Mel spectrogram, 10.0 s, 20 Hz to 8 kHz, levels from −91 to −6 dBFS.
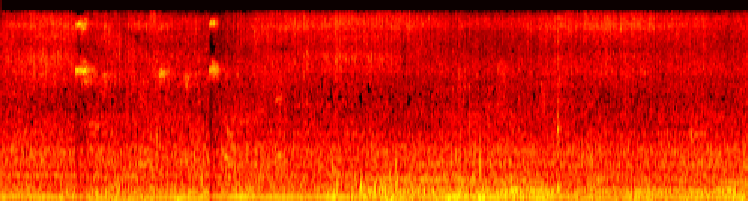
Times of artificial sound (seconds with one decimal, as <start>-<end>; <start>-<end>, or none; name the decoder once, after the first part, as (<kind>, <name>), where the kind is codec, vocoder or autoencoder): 1.2-3.2 (vocoder, Vocos); 7.7-8.7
